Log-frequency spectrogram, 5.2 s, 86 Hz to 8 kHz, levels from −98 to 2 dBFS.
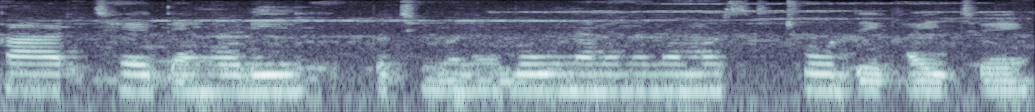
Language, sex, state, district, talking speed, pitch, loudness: Gujarati, female, Gujarat, Gandhinagar, 150 wpm, 195 Hz, -15 LUFS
